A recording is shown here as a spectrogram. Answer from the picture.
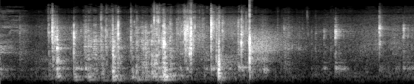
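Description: A hand tool clicking, knocking and scraping against a metal box cover, a quick run of sharp clicks over the first two and a half seconds, then only a few scattered taps.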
